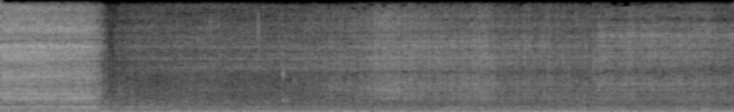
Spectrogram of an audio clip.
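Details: Hognose snake hissing defensively before rolling over to play dead: a short, loud, breathy burst of broadband hiss lasting about half a second, then quiet background noise.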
